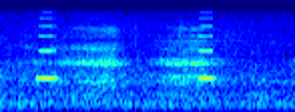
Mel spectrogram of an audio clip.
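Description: Hospital patient monitor beeping twice, short high beeps a little over a second apart, over faint room tone.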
